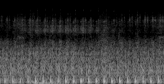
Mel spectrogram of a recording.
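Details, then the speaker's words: Murray mower with 18 hp Briggs & Stratton engine after carburetor replacement and adjustment, engine cover off, burning off oil: even quick low thumping, smooth with no misses or knocks; normal idle. "all right guys i played with the carburetor a little bit and now she's purring like a kitten"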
